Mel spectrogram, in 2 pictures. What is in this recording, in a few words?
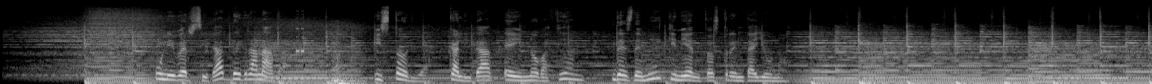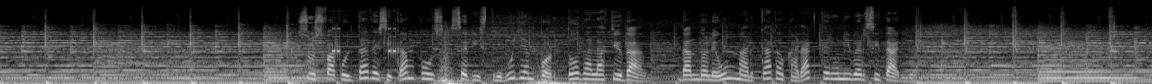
ES Institutional; banco de voces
